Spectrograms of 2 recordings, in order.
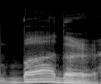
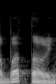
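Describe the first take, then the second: First: "Butter" slow, the T softened to a D; correct soft T. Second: "butter" with a clear hard T; wrong T. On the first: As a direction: model "Butter" like "budder". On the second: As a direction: mispronounce "butter" with a sounded T. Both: Shown as a demonstration. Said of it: "không phải là butter nha".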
